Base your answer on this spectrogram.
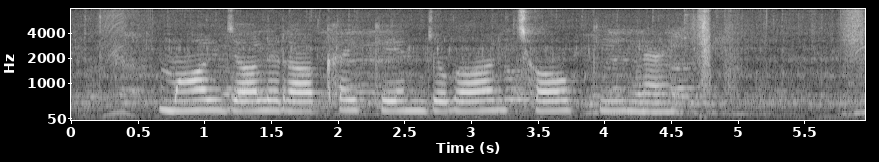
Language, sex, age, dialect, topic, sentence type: Maithili, female, 25-30, Bajjika, agriculture, statement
